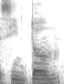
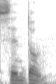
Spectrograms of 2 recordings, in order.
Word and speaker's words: sinthome: un sentón digo porque dice sintom y parece que viene de síntoma no Y la pronunciación es sentón por eso se parece a s om s om Santo hombre si fuera s Tom ya no no no habría homofonía eh digo porque é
